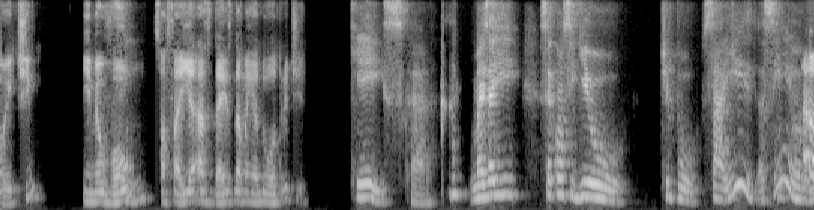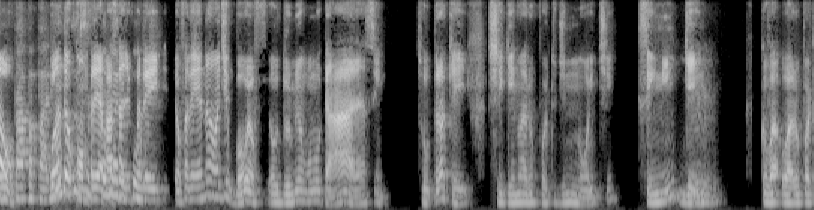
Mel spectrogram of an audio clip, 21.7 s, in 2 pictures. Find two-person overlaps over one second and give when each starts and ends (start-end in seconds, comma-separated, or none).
10.3-12.9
